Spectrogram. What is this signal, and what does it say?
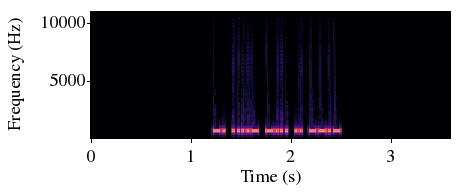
Morse code, heard as a keyed tone, about 47 wpm, 700 Hz. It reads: N4BIQ
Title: USA Call Signs - 5 Characters - 3x Character Spacing - 50wpm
